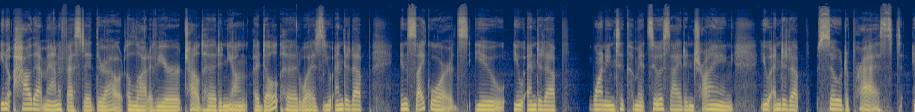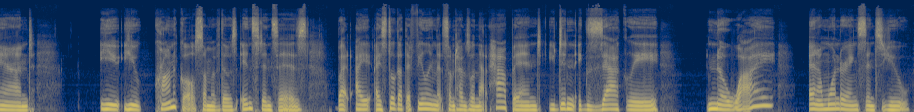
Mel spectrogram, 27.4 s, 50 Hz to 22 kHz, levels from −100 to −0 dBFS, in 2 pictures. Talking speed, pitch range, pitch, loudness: 145 wpm, 135-160 Hz, 145 Hz, -24 LUFS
